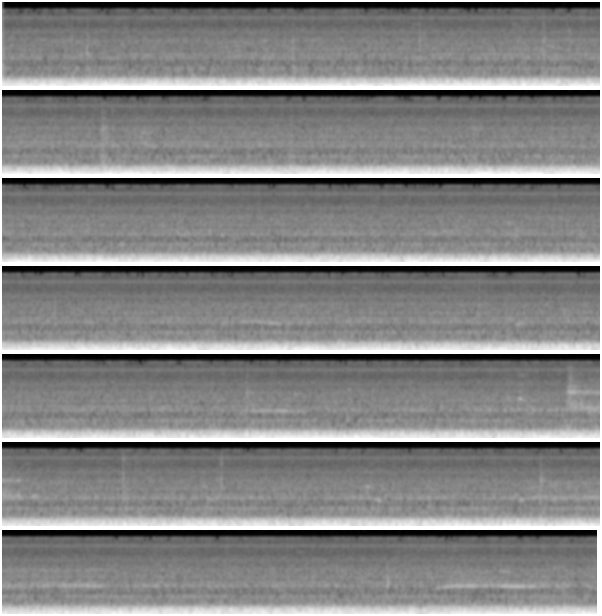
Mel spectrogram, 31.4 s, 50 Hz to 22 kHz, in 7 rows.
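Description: Boeing 757 cabin noise while taxiing: a steady low rumble from the engines at idle, heard through the fuselage beside the window.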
